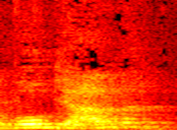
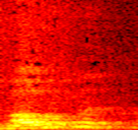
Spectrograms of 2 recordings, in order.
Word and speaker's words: Maugham: Puisqu'il ne faut pas dire Maugham, ça se prononce Maugham.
